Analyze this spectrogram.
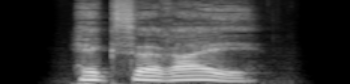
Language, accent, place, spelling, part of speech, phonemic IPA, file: German, Germany, Berlin, Hexerei, noun, /hɛksəˈʁai/, De-Hexerei.ogg
- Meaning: witchcraft; sorcery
